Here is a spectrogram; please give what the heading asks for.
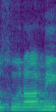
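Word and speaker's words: tsunami: इस वर्ड को वो सुनामी कह रहे हैं। लेकिन यहां पे टी भी लगा हुआ है। तो टी क्या है? यह एक साइलेंट वर्ड साइलेंट लेटर है इस वर्ड में।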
